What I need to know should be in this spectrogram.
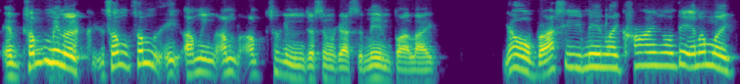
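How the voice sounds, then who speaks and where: A man's voice: high-pitched, huge pitch swings, normal speed, darkish tone, lo-fi sound. A man hosting a podcast in casual chat, laid-back and saying "bro" a lot. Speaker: podcast host.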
